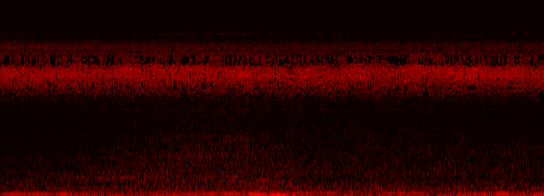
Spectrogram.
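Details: Many cicadas sing together in the countryside of rural Japan in summer, a steady, dense, high hiss that never pauses, with other insects in the village and a soft low rumble underneath.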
